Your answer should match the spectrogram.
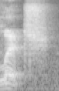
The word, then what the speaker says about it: lich: I've heard lick, I've heard lich, but I've never heard that space in between that he did.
